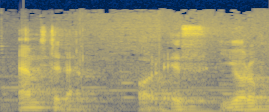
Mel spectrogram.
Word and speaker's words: Amsterdam: क्योंकि ये एक डैम है जो कि रिवर एम्स्टल पे बना हुआ है और इसका जो सही प्रोनाउंसिएशन है वो है एम्स्टर्डम।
